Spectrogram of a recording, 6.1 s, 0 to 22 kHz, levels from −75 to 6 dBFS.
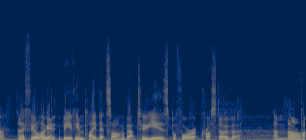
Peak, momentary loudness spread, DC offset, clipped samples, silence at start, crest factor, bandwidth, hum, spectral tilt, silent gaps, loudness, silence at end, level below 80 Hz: -12 dBFS; 9 LU; under 0.1%; under 0.1%; 0 s; 16 dB; 16 kHz; none; -6 dB/octave; none; -28 LUFS; 0 s; -54 dBFS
